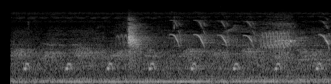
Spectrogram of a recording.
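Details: Indochinese roller in Suan Rot Fai park, Bangkok, Thailand, noisy and flying between prominent perches, giving a harsh scolding call: a rasping burst, then a string of quick downslurred chirps, over a low hum and soft regular pips.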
